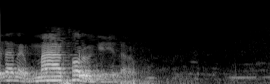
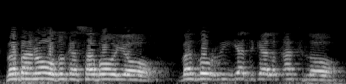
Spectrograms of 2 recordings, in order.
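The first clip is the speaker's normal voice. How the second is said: high, slow declaimed cry; imitated outcry, pitched up and drawn out; retold crying out; 6 semitones higher, slower than usual. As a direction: stretch it out like a public lament. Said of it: "فریاد زد".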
